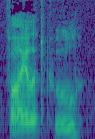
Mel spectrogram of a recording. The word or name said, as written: violet pool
